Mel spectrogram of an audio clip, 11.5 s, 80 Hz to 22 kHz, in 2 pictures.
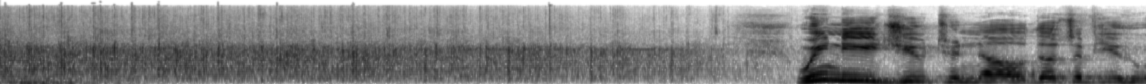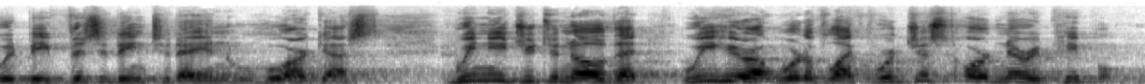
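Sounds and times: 
large congregation applauding: 0.0 - 3.8
speech: 4.0 - 11.4.

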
